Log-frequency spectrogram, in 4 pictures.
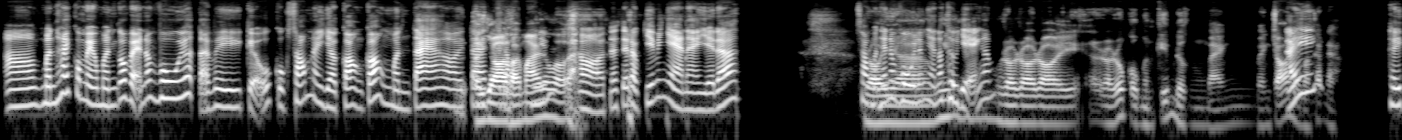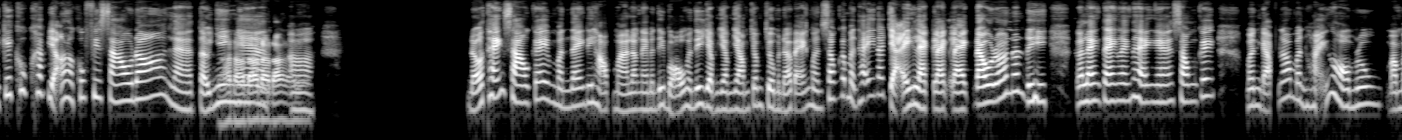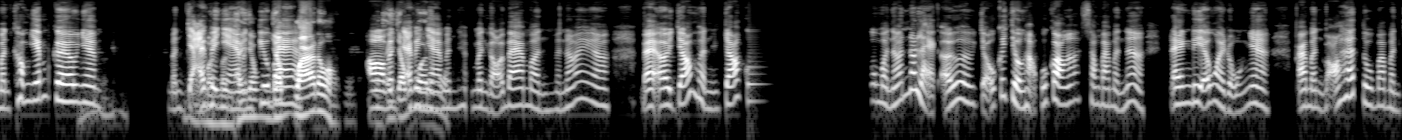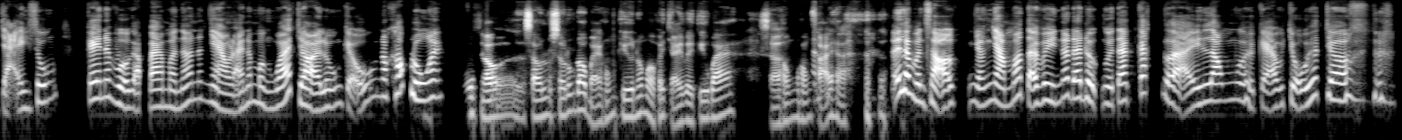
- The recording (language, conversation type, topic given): Vietnamese, podcast, Bạn có thể chia sẻ một kỷ niệm vui với thú nuôi của bạn không?
- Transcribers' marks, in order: other background noise; unintelligible speech; tapping; chuckle; other noise; laugh; chuckle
